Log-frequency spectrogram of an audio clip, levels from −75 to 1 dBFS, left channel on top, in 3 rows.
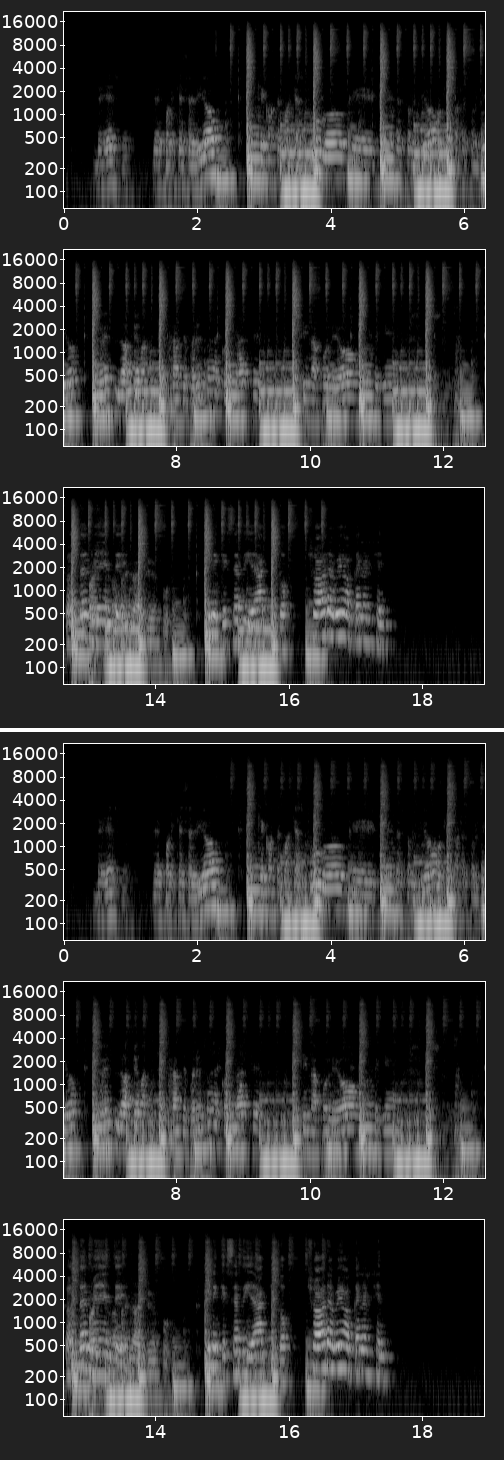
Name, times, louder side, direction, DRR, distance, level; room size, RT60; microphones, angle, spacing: voice 1, 0.4-1.0 1.3-2.3 2.9-6.5 6.8-9.3 9.8-12.3 12.9-14.2, equal, 10° right, 0.9 m, -38 dB
sound 1, 2.3-16.5, left 2 dB, 80° left, 0.8 m, -30 dB
voice 2, 12.6-13.6 14.7-16.0 16.3-17.4, right 1 dB, 85° right, 1.2 m, -32 dB
8.1 x 2.8 x 2.3 m
head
